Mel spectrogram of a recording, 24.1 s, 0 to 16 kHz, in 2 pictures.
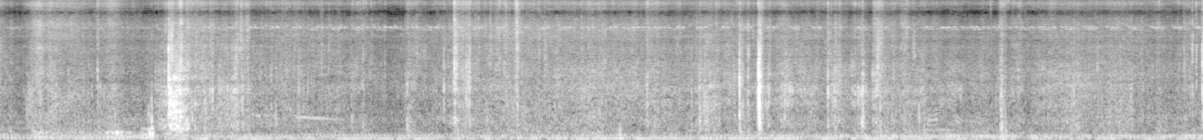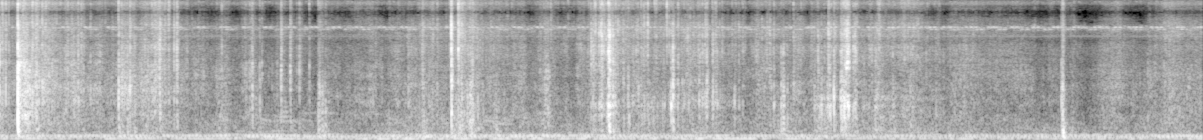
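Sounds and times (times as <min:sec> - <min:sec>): dry leaves rustling: 0:00.0 - 0:24.0
corn ears snapping: 0:00.2 - 0:09.4, 0:11.8 - 0:15.4, 0:16.1 - 0:21.2.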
